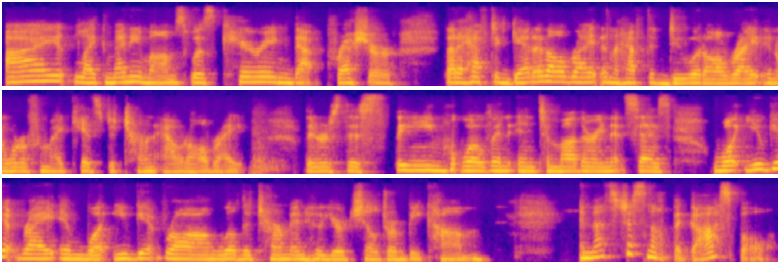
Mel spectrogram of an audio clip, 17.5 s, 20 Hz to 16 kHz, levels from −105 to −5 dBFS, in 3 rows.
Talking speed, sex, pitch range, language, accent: 215 wpm, female, 175-205 Hz, English, American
